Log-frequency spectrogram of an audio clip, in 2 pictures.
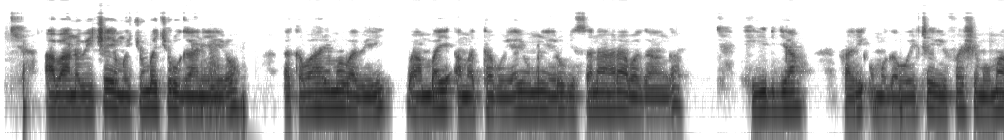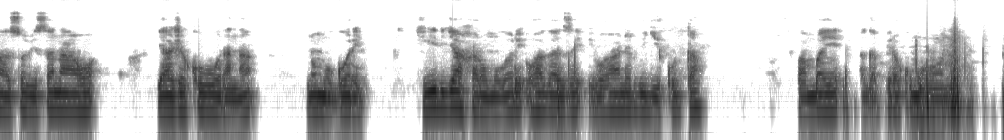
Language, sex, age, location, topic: Kinyarwanda, female, 36-49, Nyagatare, health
